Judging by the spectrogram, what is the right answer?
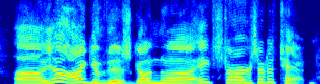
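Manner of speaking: very high, loud, lazy reviewer voice. Mocking gun reviewers who only unbox before reviewing: imitating a lazy gun reviewer. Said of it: "exactly that voice".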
